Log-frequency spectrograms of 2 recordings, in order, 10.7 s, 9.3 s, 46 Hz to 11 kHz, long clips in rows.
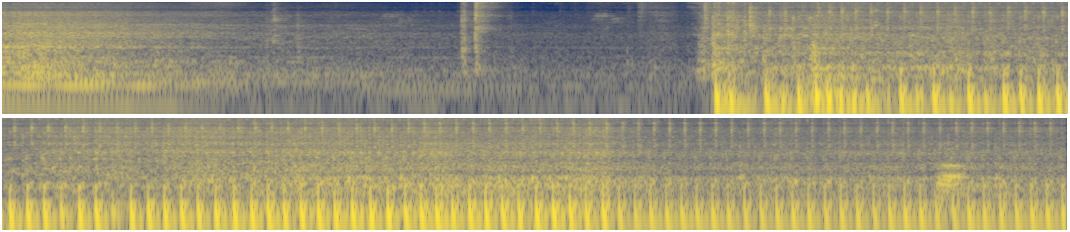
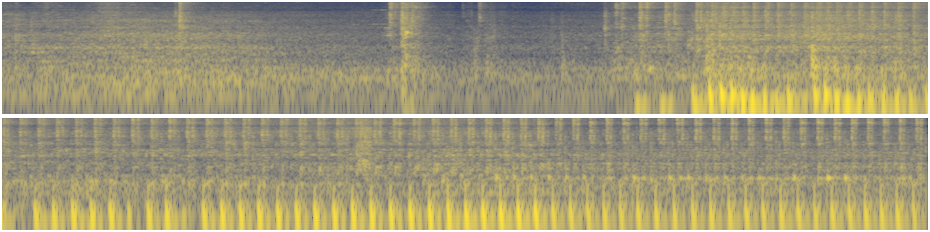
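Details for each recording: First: Honda Wave 125 (Dream 125) engine after replacing the weak-springed cam chain tensioner that caused loud clatter: starts and settles into an even idle, quieter, with only a slight rocker/valve tick. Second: Honda Wave 125 engine starting and idling: fast, loud metallic clatter from the slapping cam chain; the cam chain tensioner is bad and gets replaced.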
